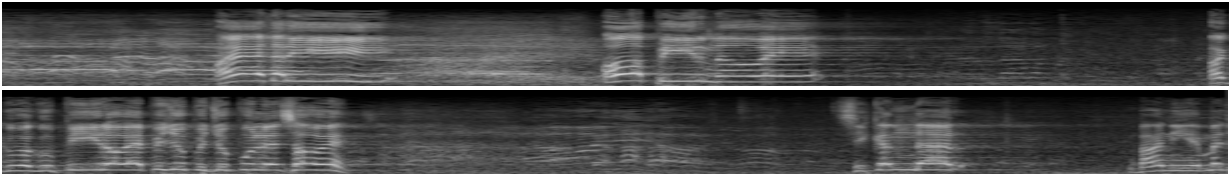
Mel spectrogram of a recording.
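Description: A man sings loudly into a microphone, heard through loudspeakers in an echoing hall.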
